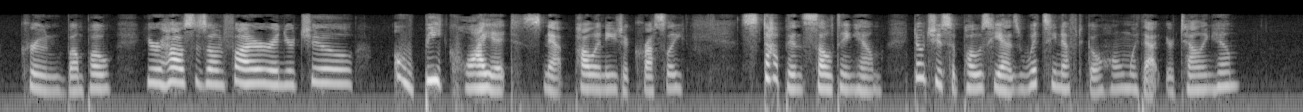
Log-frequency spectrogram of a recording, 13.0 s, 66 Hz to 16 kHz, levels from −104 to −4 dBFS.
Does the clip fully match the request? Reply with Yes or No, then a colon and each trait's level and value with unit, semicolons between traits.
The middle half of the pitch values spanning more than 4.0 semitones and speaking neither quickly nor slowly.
Yes: average, 4.7 semitones; average, 150 wpm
